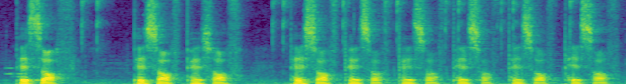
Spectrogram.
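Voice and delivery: soft, low, repeated cursing; muttered dismissal. Real, not acted. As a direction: mutter it over and over under your breath. Muttering at unwanted character.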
